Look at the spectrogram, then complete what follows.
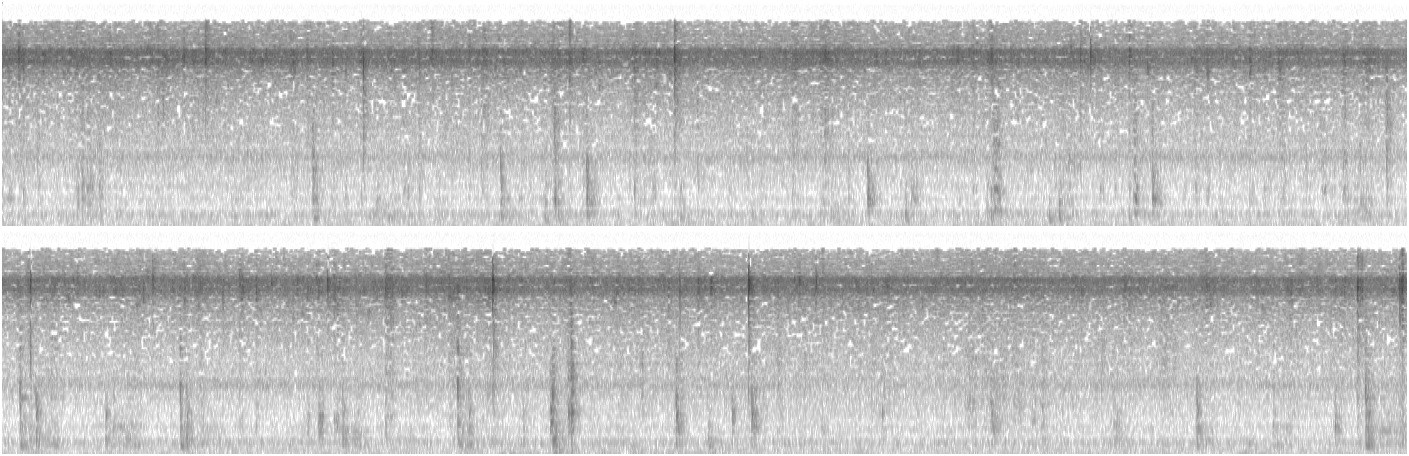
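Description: Small kitchen knife peeling strips of skin off an eggplant: irregular light clicks and scrapes of the blade against the skin, over a steady high hiss.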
